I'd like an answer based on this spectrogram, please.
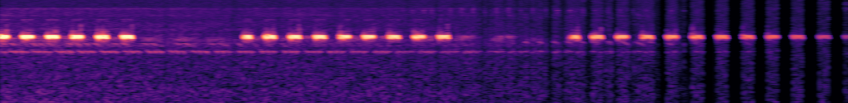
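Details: Umaoi katydid giving its idling call. Soft, evenly spaced high ticks come about eight per second in short runs, with a brief pause between runs. The final run speeds up slightly.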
